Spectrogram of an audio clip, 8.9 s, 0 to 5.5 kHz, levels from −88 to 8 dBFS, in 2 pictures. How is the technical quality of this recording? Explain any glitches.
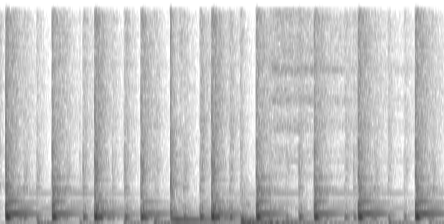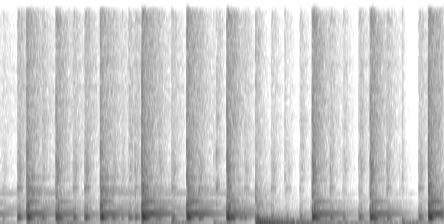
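The music recording comes through without any technical faults or glitches to explain. Nothing in the audio suggests a problem anywhere in the clip.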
